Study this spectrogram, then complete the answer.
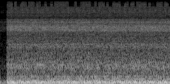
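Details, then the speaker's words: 1972 Ford F750 "Super Pickup" with carburetor adjusted (mixture about 1½ turns, accelerator pump on position two), warming up, large fan running, nickel balance test: deep even low rumble, no misses or stumbles; normal idle. "I'd say an engine's idling pretty smooth if you can pull that off not too bad"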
